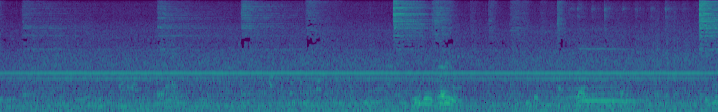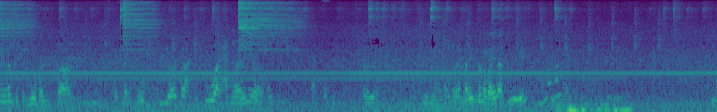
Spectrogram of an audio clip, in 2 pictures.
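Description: A steady high tone hums from loudspeakers outdoors.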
